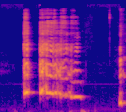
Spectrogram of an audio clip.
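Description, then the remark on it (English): A human voice gives a shrill, screechy bird-like call in three bursts, a short cry, a longer wavering descending screech, then a brief final squawk, fairly loud, imitating a bald eagle. “I like my theory that they make bald eagle noises.”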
